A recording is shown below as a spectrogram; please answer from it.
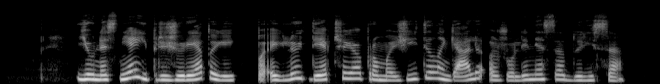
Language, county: Lithuanian, Vilnius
